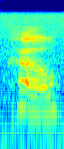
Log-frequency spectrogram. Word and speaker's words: cosine: an abbreviation for the cosine again pronounced co-sign the last one is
